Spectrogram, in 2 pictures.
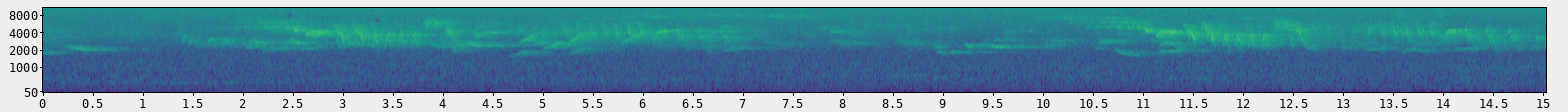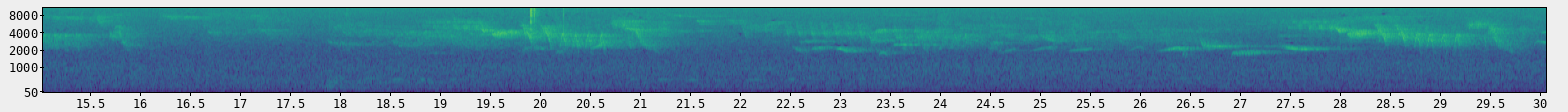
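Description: Songbirds singing: a trilled song phrase of two to three seconds comes about every eight seconds, with short chirps between, over a steady outdoor hiss.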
